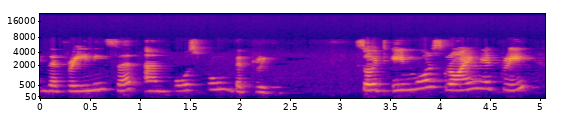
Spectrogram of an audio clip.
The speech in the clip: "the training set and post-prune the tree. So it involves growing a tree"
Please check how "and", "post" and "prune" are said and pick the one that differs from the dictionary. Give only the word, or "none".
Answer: prune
